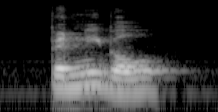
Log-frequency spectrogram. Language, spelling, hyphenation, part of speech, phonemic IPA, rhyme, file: Dutch, penibel, pe‧ni‧bel, adjective, /ˌpeːˈni.bəl/, -ibəl, Nl-penibel.ogg
- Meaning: 1. precarious, dangerous 2. painstaking, difficult 3. painful, unpleasant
